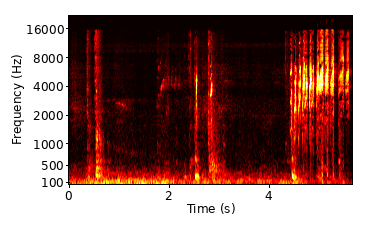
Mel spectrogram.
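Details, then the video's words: Flamboyan bird song for prompting caged birds to sing: a few scattered faint ticks, then a fast, high, buzzy trill of repeated notes lasting about a second. "Suara Khas Burung Flamboyan Sangat Ampuh Bikin Flamboyan Bunyi"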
